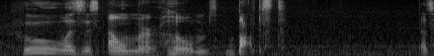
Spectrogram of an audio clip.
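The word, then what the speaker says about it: Bobst: was this elmer holmes bopst that's how you say it that's how you pronounce it officially it's gotta really get into that st it's a library it's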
